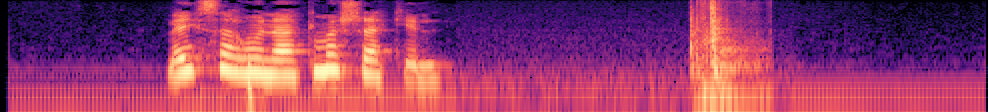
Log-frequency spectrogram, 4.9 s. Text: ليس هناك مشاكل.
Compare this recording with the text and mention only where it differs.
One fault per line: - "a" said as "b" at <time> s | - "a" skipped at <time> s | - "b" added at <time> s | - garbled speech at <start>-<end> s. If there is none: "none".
none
